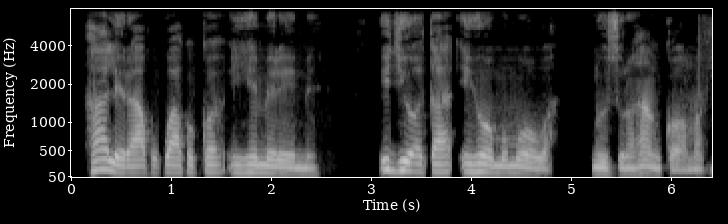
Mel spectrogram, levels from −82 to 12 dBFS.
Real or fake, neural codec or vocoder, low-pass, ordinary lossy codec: real; none; 7.2 kHz; none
